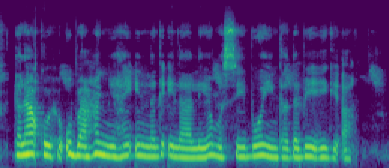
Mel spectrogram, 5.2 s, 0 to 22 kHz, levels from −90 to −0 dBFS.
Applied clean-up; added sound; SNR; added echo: neural mask model Resemble Enhance denoiser.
